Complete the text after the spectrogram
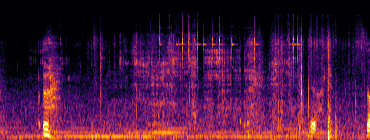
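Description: A fishing reel clicks and whirs as it is wound in.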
